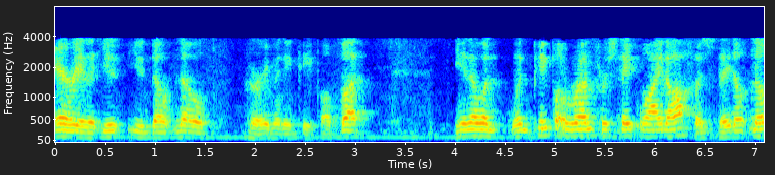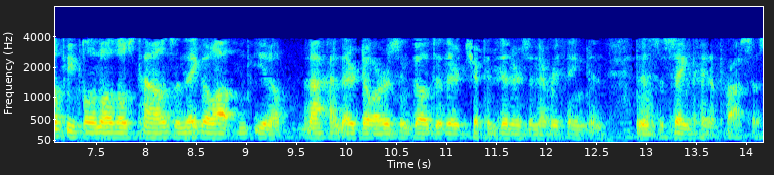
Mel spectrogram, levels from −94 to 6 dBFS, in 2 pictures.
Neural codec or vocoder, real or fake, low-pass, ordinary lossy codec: codec, 16 kHz, 4 kbps, FreqCodec, smaller model; fake; 7.2 kHz; AAC, 16 kbps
